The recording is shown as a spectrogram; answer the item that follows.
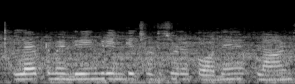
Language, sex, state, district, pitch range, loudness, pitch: Hindi, female, Chhattisgarh, Raipur, 235-255 Hz, -16 LUFS, 245 Hz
